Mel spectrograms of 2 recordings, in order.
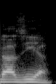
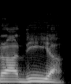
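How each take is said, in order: First: The middle consonant is a z sound. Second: The middle consonant is a d sound.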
